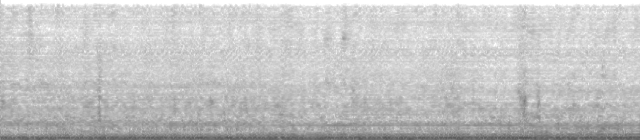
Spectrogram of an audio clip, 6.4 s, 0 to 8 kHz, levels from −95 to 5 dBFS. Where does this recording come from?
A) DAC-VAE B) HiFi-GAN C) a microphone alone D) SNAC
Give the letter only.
B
